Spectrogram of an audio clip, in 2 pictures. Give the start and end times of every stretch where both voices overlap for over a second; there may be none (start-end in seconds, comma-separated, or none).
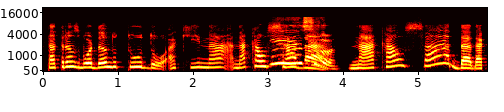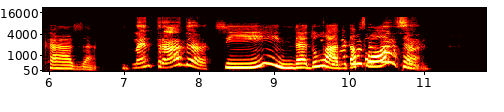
9.6-10.8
